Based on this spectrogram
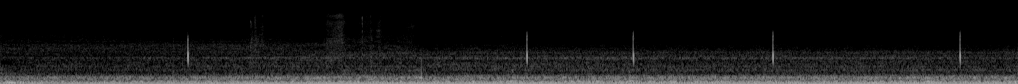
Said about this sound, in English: Sorry, folks, quick break. Trying to do a little maneuvering with traffic here. My apologies.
